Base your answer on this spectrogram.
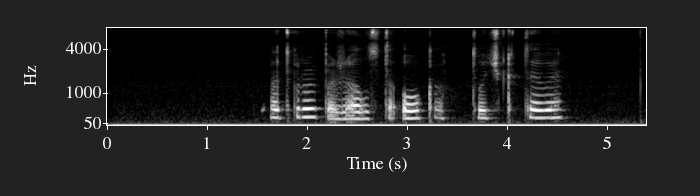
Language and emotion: Russian, sad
